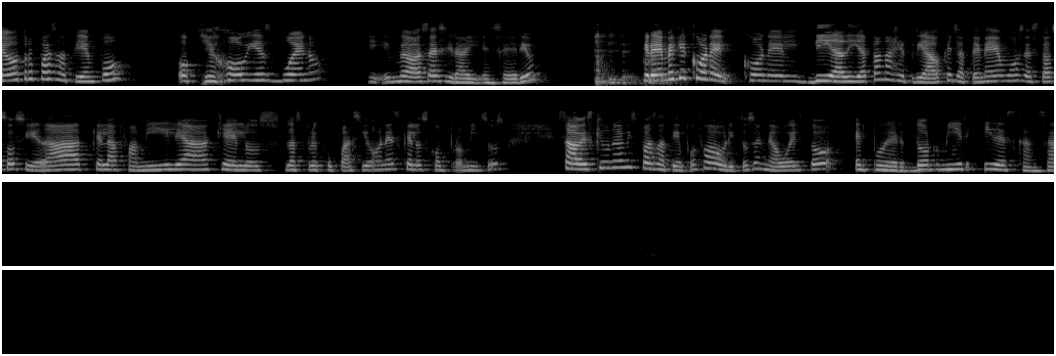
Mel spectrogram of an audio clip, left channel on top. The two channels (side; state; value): right; silent; 52 dB below the other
